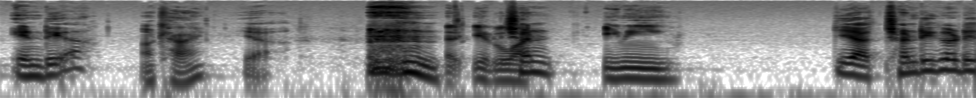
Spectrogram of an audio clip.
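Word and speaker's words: Chandigarh: okay yeah any yeah chandigar is the name of the city sorry how do I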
